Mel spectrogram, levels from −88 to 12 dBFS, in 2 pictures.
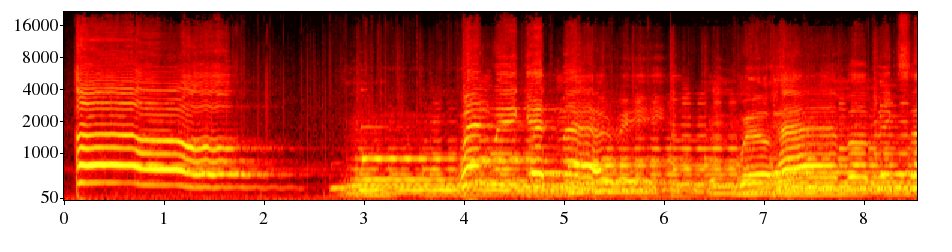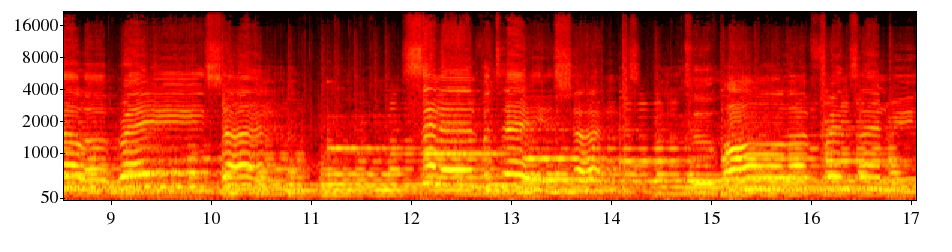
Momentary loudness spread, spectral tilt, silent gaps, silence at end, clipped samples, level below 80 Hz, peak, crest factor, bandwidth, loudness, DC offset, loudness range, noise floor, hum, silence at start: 8 LU; -5.5 dB/octave; none; 0 s; under 0.1%; -46 dBFS; -2 dBFS; 14 dB; over 20 kHz; -16 LUFS; under 0.1%; 2 LU; -42 dBFS; none; 0.1 s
